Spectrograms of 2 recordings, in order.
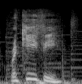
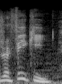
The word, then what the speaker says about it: Rafiki: Rafiki. Familiar? – Never heard of him. – What kind of animal is Rafiki? I said it wrong. Yeah, Rafiki. Yeah, that's why I said it again.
